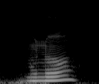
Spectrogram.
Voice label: "muno", Yawa

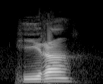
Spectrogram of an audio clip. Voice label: "hirañ", apatani

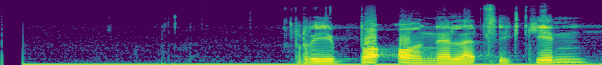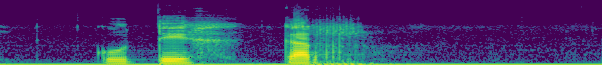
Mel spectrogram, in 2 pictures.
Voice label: "the kingfisher will eat fish", achi

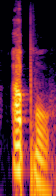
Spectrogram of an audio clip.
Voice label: "ápù", Apatani

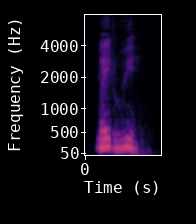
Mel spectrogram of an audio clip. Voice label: "nairoi", Yawa; where; unat

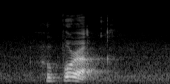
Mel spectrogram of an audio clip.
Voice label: "huporak" tuyuyu, Ishir Chamacoco

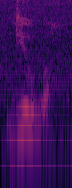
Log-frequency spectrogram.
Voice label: "diuwa", Wamesa; downwards

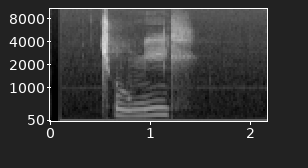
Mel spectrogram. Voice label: tzutujil; estrella

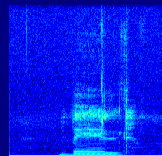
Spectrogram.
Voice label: "sister of a female", tlacochahuaya

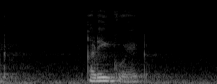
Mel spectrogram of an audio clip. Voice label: Tree, Muyuw; Lae Unitech

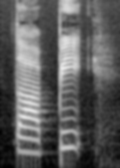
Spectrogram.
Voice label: "tapi", apatani

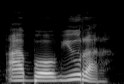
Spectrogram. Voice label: "abo viurar", Wamesa

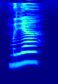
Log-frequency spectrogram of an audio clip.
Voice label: "mwfañ", Apatani

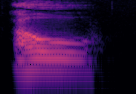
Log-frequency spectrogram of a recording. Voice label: "ahú", Apatani

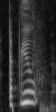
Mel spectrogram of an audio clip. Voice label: "tapyu", Apatani

